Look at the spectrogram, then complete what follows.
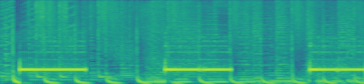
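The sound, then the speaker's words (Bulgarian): A radio station's outgoing call to a listener for its Energy Vacation prize draw rings out, three steady ringback tones about a second long each, evenly spaced, with no answer, over a rhythmic music bed. “В никакъв случай не прави като Стефани, ако ти звъни непознат номер, а някой те е регистрирал или ти самия си се регистрирал за Енерджи вакансия с любимата радиостанция.”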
